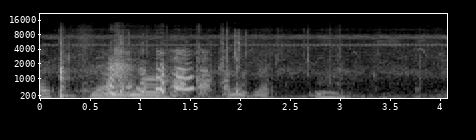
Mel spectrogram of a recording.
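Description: A person's voice laughing and exclaiming without clear words, loudest in the first second and a half, then a short low vocal sound near the end.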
